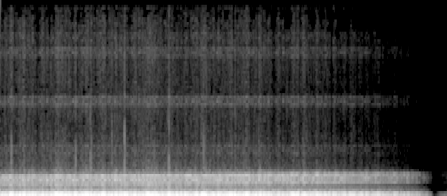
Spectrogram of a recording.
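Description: Loud, steady rumbling drone sound effect for an animated outro card, fading out near the end.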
